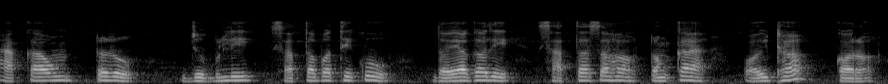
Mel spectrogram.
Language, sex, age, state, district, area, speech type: Odia, female, 60+, Odisha, Jajpur, rural, read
